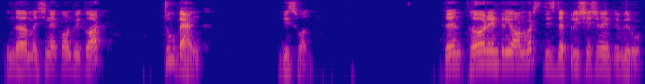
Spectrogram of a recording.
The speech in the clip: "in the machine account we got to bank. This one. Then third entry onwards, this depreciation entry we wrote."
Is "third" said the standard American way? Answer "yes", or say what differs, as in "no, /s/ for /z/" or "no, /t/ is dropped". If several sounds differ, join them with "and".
no, /t/ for /θ/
